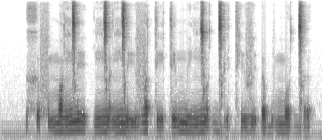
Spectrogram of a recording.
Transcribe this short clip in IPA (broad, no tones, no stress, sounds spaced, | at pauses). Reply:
x ə̰ f ə̰ m ɒ ŋ͡ǀ i | ŋ͡ǀ ə̰ ŋ͡ǀ ḭ v ɒ t ḭ t ḭ m i ŋ͡ǀ o̰ ɡ͡ǀ ḭ tʰ ḭ v ḭ ʔ ə b o̰ m o ɡ͡ǀ ə̰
